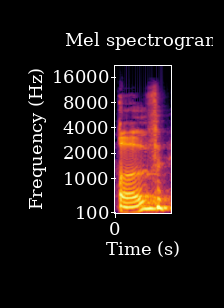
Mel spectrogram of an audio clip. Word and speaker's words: oeuvre: Oeuvre has 2 syllables. It's oeuvre.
